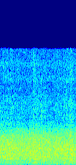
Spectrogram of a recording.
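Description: Steady rain falls in a farmyard with banana plants and goats, a continuous dense hiss of drops on leaves and surfaces, fairly close and even throughout with no voices.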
